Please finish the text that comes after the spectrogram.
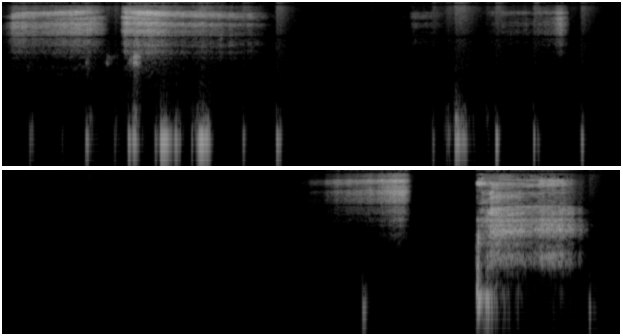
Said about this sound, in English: Take three deep breaths, and when you're ready, open your eyes.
